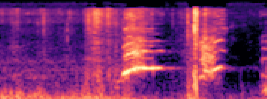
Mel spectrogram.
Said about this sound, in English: Is that your dog?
